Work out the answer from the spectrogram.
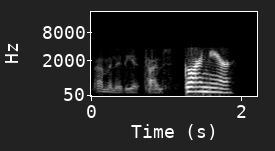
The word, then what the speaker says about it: Guarnere: family and let's welcome uh Debbie and Jean pronounce the last name for me because I'm I'm an idiot at times garer garer that's it I don't want to disrespect the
